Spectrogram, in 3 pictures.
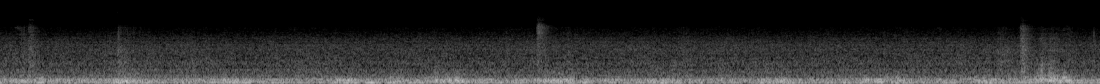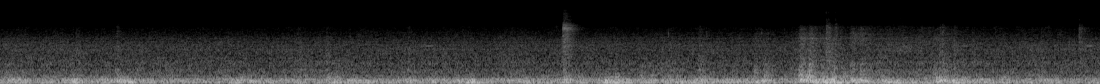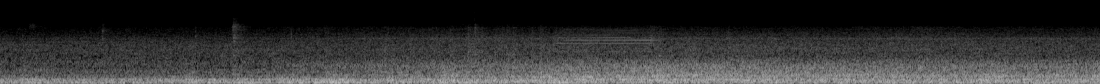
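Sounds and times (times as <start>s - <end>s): train wheels rumbling on rail: 0.0s - 33.0s
sharp track clicks: 23.9s - 25.1s.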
